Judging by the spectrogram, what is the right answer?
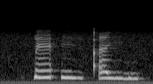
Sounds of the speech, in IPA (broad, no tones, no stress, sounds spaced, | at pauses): k͡p ɛ̃ ʔ ĩ ŋ qʼ i ŋ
